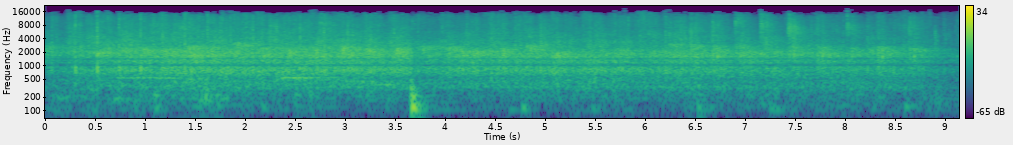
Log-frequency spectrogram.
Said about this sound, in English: Dear friends, join me in welcoming with a round of applause our newest members.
